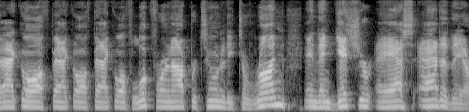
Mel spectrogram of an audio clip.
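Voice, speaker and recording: A man with a fairly high pitch and a bright, sharp tone at a moderate pace, on a very clean recording with a silent background. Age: 80s+. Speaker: martial arts instructor. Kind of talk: casual talk to camera. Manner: conversational, frequent fillers.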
